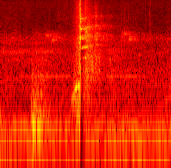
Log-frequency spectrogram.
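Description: A golf driver's metal head striking the ball off the tee: one sharp metallic click about a second in, with a short ring after it.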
